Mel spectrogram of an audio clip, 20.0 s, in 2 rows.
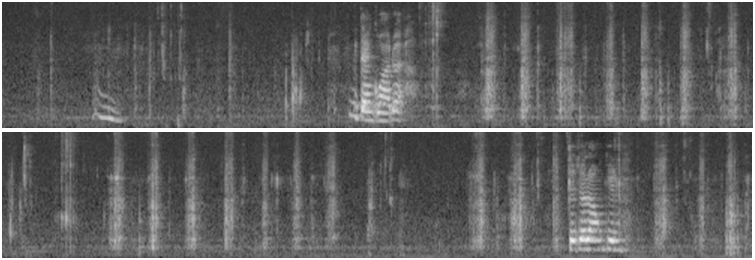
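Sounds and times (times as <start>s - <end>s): cucumber crunching while chewed: 1.8s - 3.2s, 5.6s - 15.5s, 16.2s - 17.6s, 18.2s - 20.0s.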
